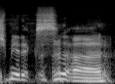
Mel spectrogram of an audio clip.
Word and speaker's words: Smithwicks: It's spelled Smithwicks, but it's Schmittix.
